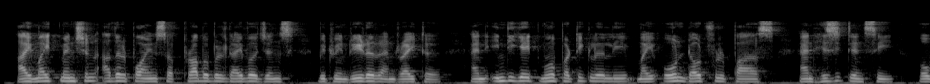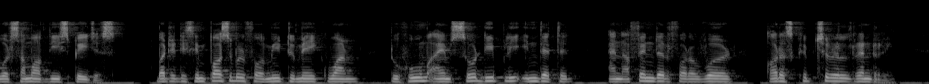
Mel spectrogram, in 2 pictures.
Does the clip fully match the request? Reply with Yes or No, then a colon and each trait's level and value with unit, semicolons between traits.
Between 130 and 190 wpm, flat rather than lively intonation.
Yes: average, 170 wpm; narrow, 2.3 semitones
